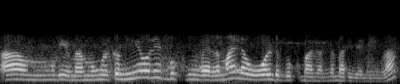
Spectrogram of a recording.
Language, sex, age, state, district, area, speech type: Tamil, female, 30-45, Tamil Nadu, Chennai, urban, conversation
